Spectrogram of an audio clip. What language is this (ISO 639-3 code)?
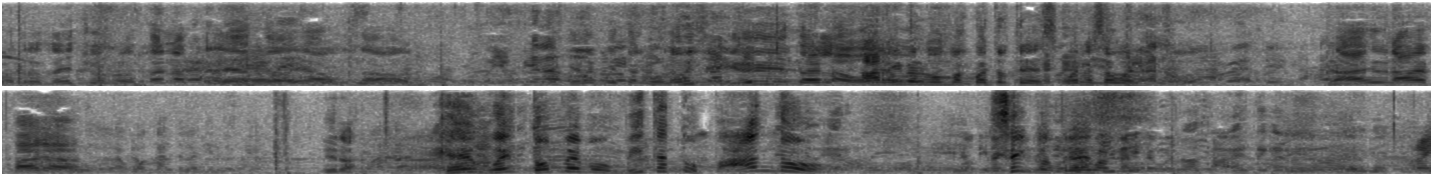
spa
